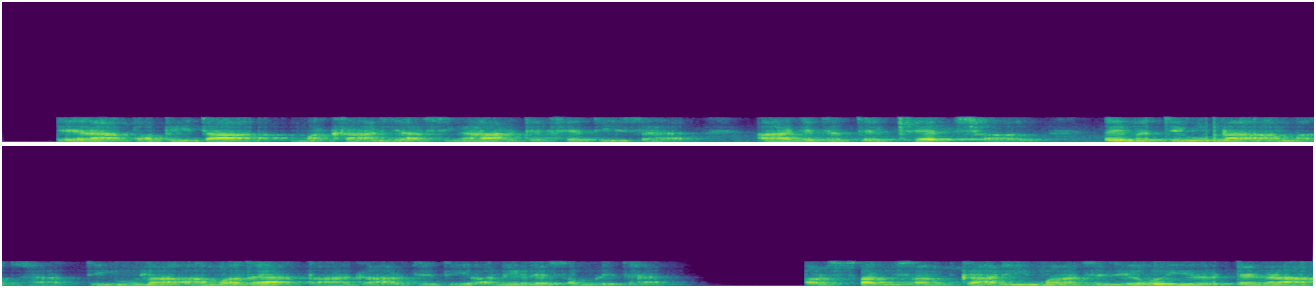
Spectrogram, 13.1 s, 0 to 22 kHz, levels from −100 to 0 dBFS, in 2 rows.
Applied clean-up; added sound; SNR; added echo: neural separator model SepFormer DNS4.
